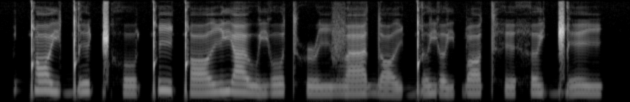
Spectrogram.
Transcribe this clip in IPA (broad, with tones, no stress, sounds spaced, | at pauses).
ŋ͡ǃ ɒ˥˩ j ɡ͡ǃ ɪ˥˩ ǁʰ o˩ ǃ i˥˩ ǃ ɒ˨˥ i̯ j a˥˩ u̯ j o˦˥ tʰ ɹ i˩ v a˨˥ d ɒ˩ i̯ ɡ͡ǃ ə˥˩ j ə˩ j ɓ ɒ˦˥ tʰ ɪ˨˥ h ə˥˧ j ɡ͡ǁ e˥˧ i̯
